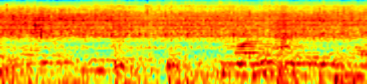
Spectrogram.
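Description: Onions frying in a pan until they brown, giving a steady, bright sizzle with soft stirring scrapes throughout, close and fairly loud.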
